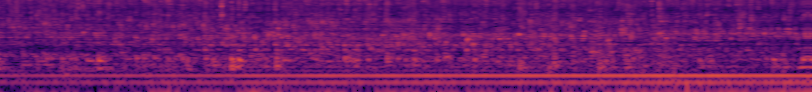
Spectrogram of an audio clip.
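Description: Water trickling and splashing steadily into a goldfish tank, with bubbles breaking at the surface, over a steady low electric hum.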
